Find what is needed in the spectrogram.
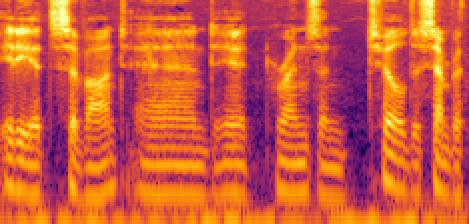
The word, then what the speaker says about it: idiot savant: He's also playing the title role in Richard Foreman's Idiot Savant, or Idiot Savant, if you're doing the French pronunciation.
